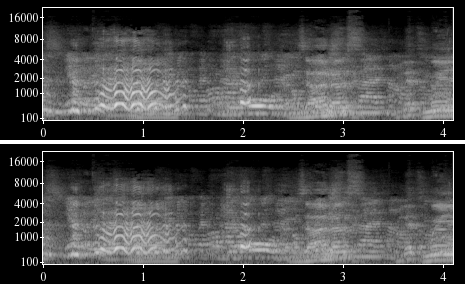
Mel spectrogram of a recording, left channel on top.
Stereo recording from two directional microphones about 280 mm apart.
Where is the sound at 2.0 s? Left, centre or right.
Centre.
